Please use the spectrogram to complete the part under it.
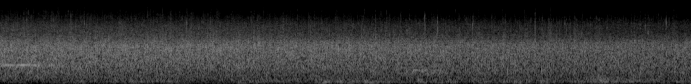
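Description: A large crowd applauds and cheers loudly in a big echoing arena.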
